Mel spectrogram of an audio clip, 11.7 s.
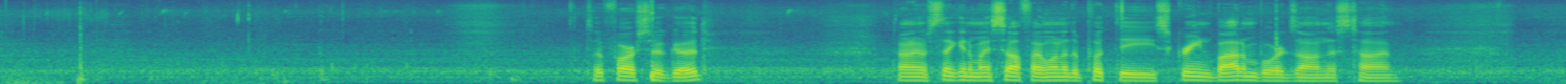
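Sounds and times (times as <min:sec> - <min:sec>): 
honeybees buzzing around an open hive: 0:00.0 - 0:11.7
speech: 0:04.4 - 0:05.4, 0:06.8 - 0:10.6.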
